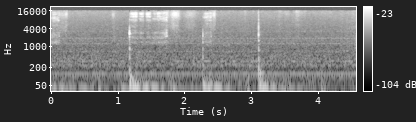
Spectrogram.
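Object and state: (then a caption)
Stylus on glass tablet screen. A hard plastic stylus rubs shading strokes across the solid glass screen of a large, flat iPad resting on a laptop keyboard. It then taps a menu near the screen's edge. Soft, low scratchy rubbing is broken by three distinct short, dull taps.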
